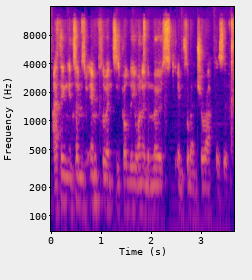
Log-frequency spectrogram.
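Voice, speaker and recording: This young adult man from the United Kingdom has a lowish voice and talks quickly, with soft music playing behind him. He's a guest musician on a casual video-call interview, laid-back and using plenty of fillers.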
